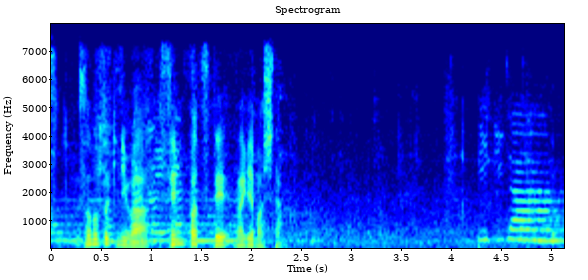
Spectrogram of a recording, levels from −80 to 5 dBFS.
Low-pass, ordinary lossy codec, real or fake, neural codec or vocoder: 7.2 kHz; Opus, 32 kbps; real; none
